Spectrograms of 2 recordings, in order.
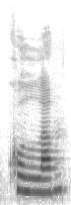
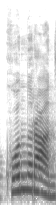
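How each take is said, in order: First: The middle sounds merge into a double l. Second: The middle sounds are n followed by r. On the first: The speaker calls it right. "Легше ж сказати колан" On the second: The speaker calls it wrong. "стільки приголосних"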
